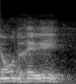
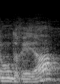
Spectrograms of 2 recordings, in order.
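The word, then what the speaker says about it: Andreae: se termine par AE, le AE allemand, le AE latin qui fait E. Alors on dit André si on le prononce à la manière latine, et quelquefois on dit Andrea pour faciliter, parce que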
